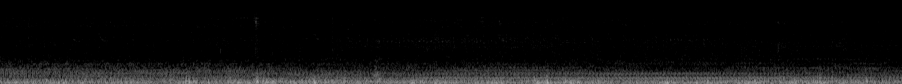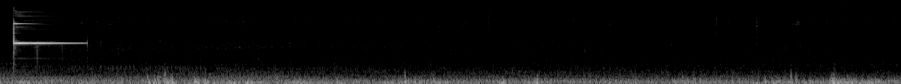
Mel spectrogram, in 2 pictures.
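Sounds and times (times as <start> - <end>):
wind rumble on microphone: 0.0 - 9.1, 10.0 - 18.0
bright ding: 9.2 - 9.9.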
